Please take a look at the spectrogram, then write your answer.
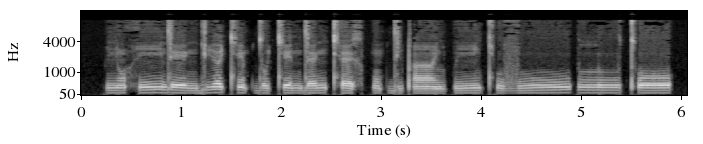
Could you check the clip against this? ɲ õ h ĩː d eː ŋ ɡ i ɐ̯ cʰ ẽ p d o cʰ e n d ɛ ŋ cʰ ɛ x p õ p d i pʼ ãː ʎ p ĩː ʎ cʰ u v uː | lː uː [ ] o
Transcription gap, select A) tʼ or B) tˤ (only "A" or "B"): A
